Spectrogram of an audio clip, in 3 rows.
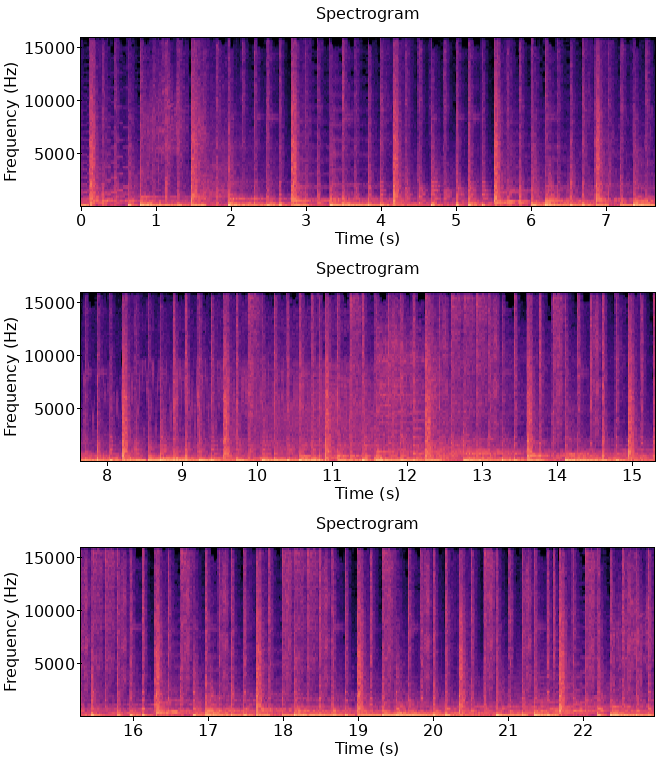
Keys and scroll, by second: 9.0 ctrl+z, 11.3-12.1 ctrl+z.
